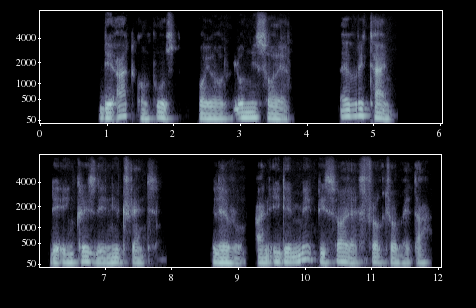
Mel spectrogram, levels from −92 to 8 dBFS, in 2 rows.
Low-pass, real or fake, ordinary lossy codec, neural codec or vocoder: none; fake; none; codec, 16 kHz, 8 kbps, FunCodec, trained on Chinese and English, 25 frames a second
